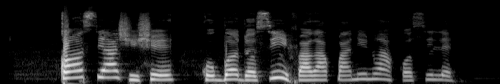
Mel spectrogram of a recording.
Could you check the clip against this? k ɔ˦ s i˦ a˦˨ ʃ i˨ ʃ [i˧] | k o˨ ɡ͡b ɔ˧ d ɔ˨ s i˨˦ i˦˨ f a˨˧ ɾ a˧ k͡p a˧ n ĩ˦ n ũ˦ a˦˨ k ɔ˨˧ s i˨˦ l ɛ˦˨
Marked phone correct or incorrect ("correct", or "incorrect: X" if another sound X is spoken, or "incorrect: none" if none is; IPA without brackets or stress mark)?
incorrect: e˧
